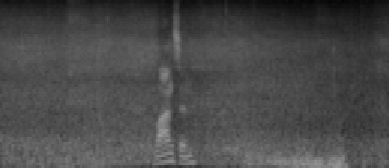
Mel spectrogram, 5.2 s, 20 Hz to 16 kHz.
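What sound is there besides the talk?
sea waves near a WW2 bunker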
